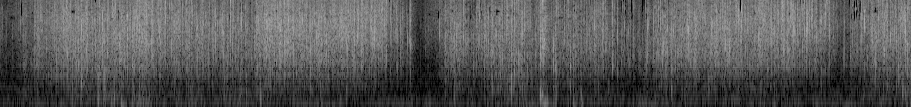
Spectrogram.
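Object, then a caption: Plastic bubble wrap sheet. A crumpled wad of plastic bubble wrap is squeezed and scrunched in both hands with long nails. The result is a dense, continuous bright crinkling and crackling with scattered sharp pops. It dips briefly near the middle and again near the end.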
